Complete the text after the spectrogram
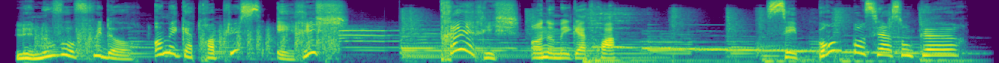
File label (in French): PUBLICITE voix vitaminee cartoon; FRUIT D OR OMEGA 3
